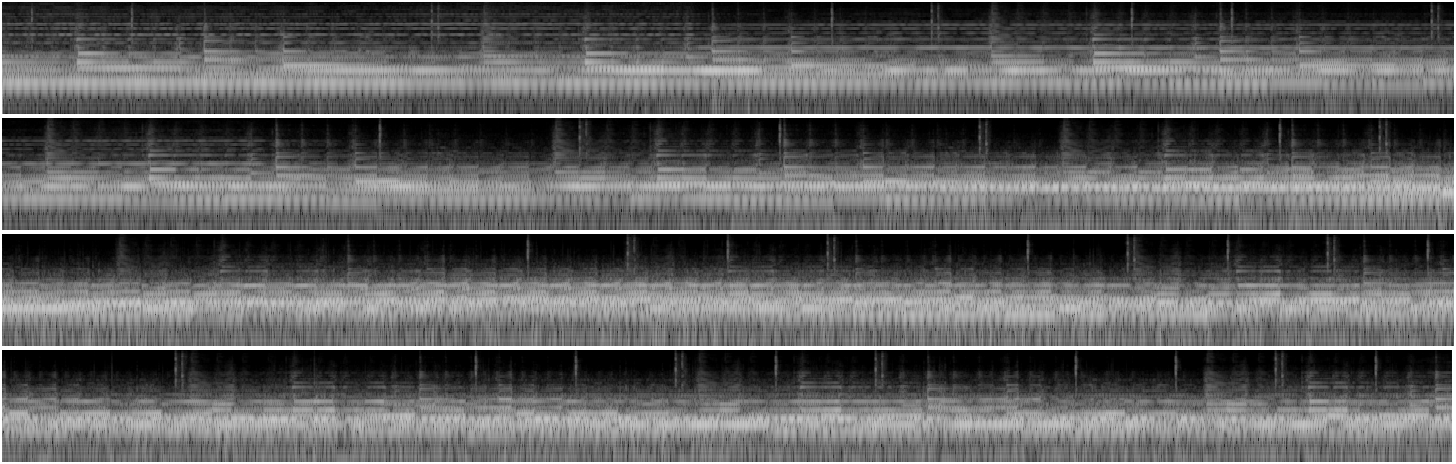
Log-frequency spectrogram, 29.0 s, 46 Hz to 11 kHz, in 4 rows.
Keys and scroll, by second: 4.3 s, 14.7-16.5 typing, 18.4 Escape.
